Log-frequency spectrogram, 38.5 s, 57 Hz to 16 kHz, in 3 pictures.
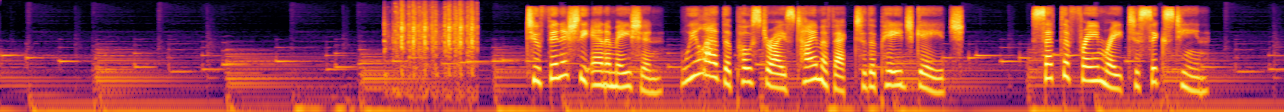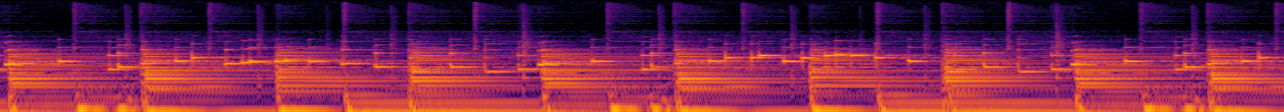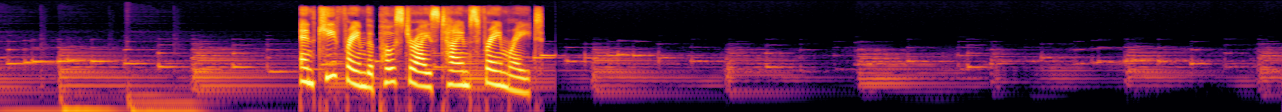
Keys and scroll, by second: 5.2 space, 9.2 Down, 9.7 Return, 11.8 1, 12.2 Return, 14.8 space, 20.4 space, 21.8 ctrl+s, 23.5 u, 25.5 x, 31.2 alt+x, 33.5 2, 33.9 Return, 36.7 u.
